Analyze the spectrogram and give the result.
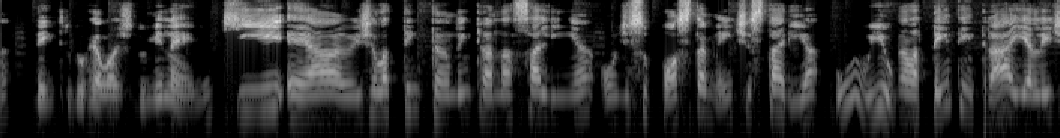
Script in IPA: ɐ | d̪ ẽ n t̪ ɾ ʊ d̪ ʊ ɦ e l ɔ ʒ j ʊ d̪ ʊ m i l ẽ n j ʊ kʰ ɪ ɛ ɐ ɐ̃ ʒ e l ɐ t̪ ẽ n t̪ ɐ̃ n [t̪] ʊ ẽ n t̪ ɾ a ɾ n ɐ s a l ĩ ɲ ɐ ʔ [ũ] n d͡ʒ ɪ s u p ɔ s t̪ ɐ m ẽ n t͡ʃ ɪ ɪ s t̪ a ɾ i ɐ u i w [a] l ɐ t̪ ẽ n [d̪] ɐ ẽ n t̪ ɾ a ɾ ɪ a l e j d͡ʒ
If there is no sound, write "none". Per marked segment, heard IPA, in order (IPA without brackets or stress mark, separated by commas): d̪, õ, ɛ, t̪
